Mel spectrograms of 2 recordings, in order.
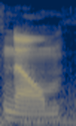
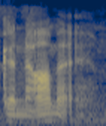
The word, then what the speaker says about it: gnome: Is it pronounced gnome or just gnome? No, it's gnome.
